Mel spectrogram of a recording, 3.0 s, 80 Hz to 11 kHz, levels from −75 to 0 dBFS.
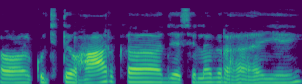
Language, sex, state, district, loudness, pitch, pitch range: Hindi, male, Chhattisgarh, Balrampur, -19 LUFS, 150 Hz, 145-165 Hz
